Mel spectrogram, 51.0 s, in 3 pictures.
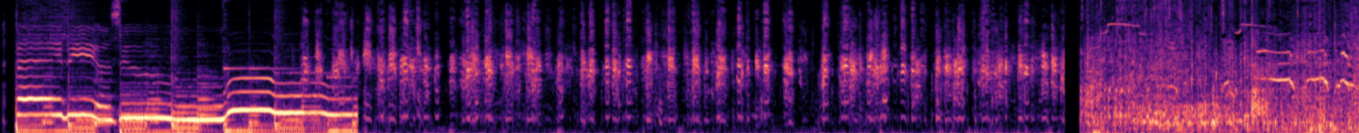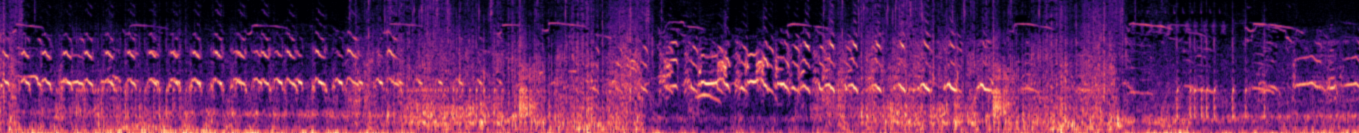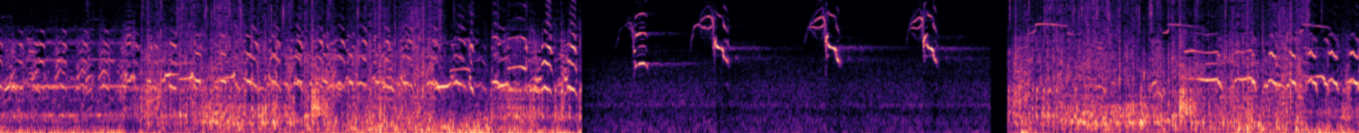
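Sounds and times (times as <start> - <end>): flamingos honking: 3.6 - 13.3, 13.9 - 41.3, 48.4 - 50.9
gull calls: 15.2 - 43.3, 44.1 - 44.6, 45.4 - 45.9, 48.3 - 50.9.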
